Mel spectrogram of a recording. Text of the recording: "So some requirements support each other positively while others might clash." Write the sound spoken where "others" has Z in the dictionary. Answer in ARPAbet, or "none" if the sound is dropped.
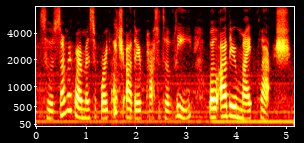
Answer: none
